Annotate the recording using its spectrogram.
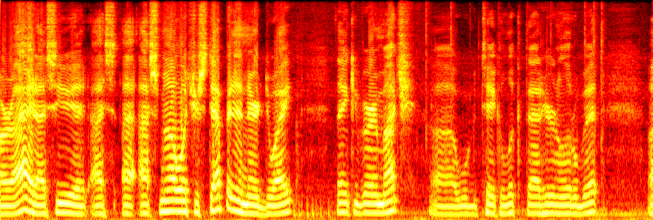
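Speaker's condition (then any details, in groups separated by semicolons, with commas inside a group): No condition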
